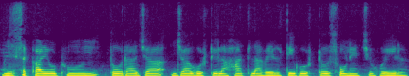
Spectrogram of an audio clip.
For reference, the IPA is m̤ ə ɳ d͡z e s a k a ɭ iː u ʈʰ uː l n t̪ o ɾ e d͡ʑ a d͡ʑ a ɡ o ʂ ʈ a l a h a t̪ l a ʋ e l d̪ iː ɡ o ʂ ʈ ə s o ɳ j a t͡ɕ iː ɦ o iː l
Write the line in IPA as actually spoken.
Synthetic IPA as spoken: m̤ ə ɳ d͡z e s ə k a ɭ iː u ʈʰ uː n t̪ o ɾ a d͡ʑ a d͡ʑ a ɡ o ʂ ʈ i l a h a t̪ l a ʋ e l t̪ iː ɡ o ʂ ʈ ə s o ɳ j a t͡ɕ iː ɦ o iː l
